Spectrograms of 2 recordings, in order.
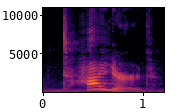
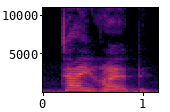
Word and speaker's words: tired: is silent receipt uh tired i often hear tyred no tired it's easier to say that way and then analyze don't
